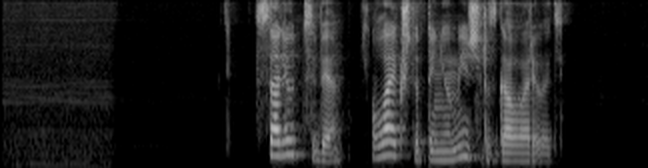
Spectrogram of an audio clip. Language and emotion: Russian, neutral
